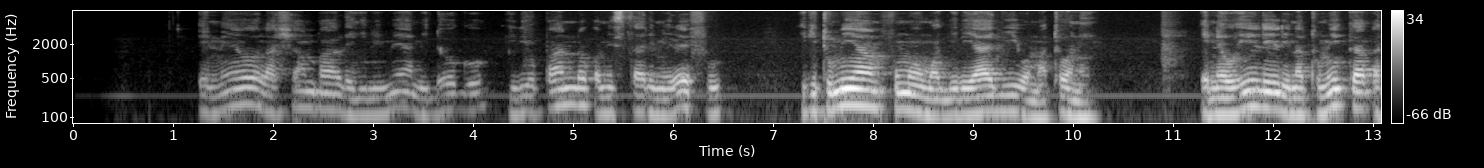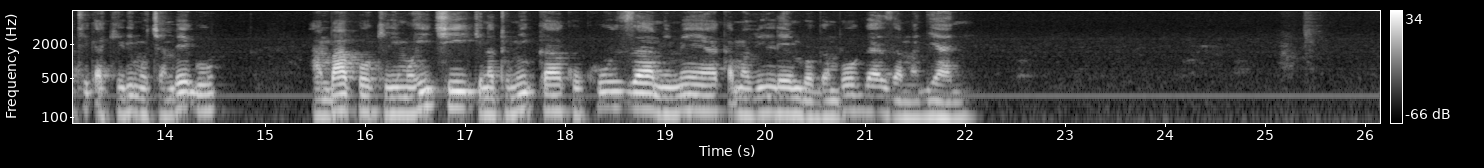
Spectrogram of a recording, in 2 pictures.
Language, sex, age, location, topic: Swahili, male, 18-24, Dar es Salaam, agriculture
